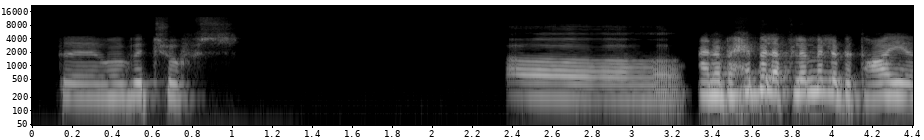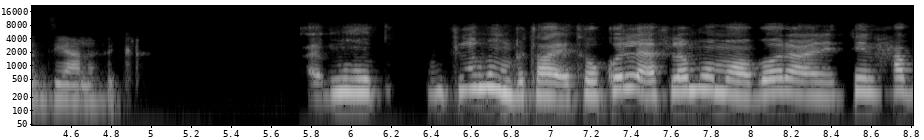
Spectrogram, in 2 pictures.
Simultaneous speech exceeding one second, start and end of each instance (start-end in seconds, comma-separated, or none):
none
